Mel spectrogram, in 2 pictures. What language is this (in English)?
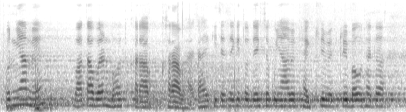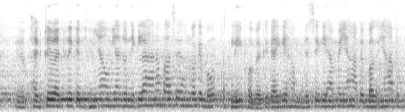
Maithili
